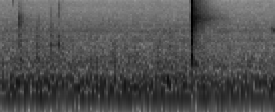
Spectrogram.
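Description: A socket on a digital torque wrench being fitted onto a small-engine flywheel nut: a few faint metal ticks, then one sharp metal click about one and a half seconds in that rings briefly.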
